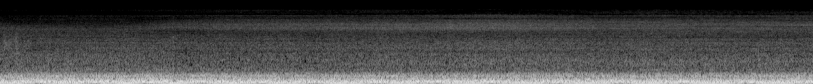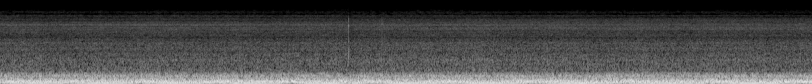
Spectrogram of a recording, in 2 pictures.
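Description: Steady, loud cabin rumble of a McDonnell Douglas MD-88 airliner in flight on descent: rushing airflow and its rear-mounted Pratt & Whitney JT8D turbofans, heard from a window seat over the wing.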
